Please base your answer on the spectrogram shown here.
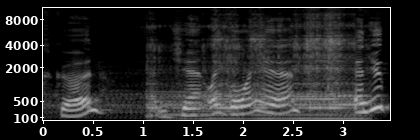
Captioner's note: machine roaring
